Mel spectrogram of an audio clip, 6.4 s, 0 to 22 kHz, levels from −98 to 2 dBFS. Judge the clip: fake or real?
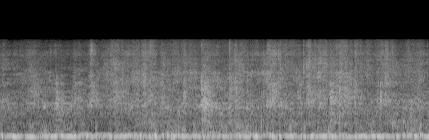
fake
